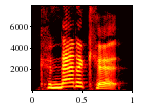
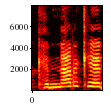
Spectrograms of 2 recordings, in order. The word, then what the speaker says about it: Connecticut: Connecticut. Connecticut. As you can hear, Connecticut is stressed on the second syllable.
